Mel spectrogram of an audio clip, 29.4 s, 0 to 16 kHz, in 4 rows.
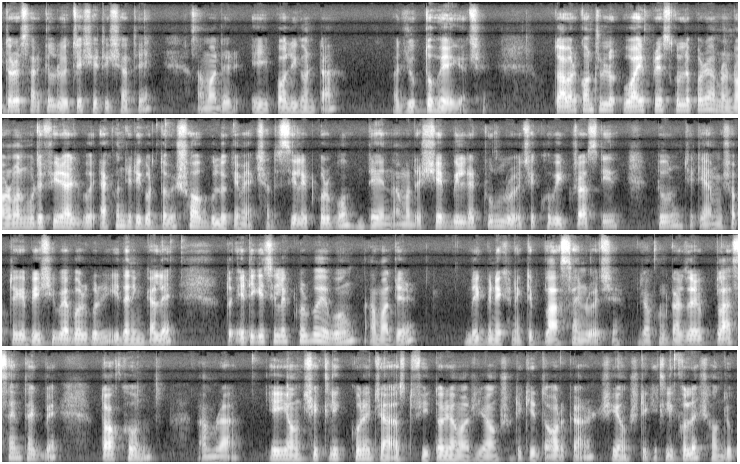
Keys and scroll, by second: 3.9 ctrl+alt+y.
